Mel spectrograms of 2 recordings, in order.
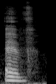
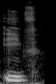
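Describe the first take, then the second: First: The name is said with a French pronunciation. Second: The name is said with an English pronunciation. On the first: "the French pronunciation" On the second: "in English it's Eve"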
